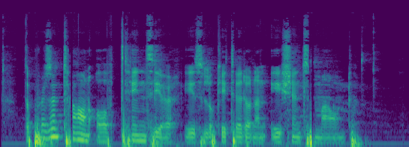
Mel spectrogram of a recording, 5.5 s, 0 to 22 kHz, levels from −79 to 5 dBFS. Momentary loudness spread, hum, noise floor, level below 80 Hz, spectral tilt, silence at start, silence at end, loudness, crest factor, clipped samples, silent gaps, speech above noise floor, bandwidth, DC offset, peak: 9 LU; none; -47 dBFS; -28 dBFS; -5 dB/octave; 0.05 s; 0.6 s; -19 LUFS; 18 dB; under 0.1%; none; 28 dB; 15.5 kHz; under 0.1%; -2 dBFS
